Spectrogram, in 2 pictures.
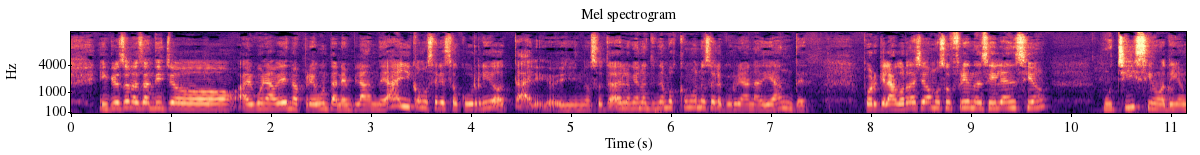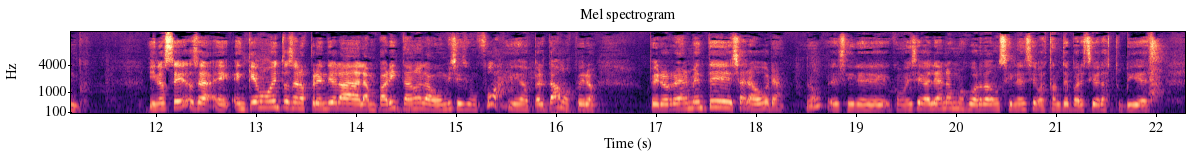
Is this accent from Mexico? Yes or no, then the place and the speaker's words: no; Uruguay; now in Tenerife, Spain; el 15M de Tenerife, donde yo vivo. Bueno, habrán notado que tengo un acento raro, soy de Uruguay, vivo en Tenerife, tengo una mezcla importante de acentos.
